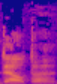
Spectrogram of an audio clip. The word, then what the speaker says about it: delta: That triangle, which is pronounced delta, just a a Greek letter that means change.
